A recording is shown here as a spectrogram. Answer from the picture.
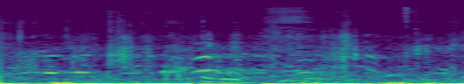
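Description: People talking, the voices faint and partly overlapping, over a steady low rumble that drops out briefly a little after a second in.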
